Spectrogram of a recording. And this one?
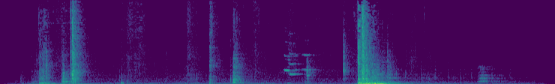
open heavy door step out close door muffled dog bark
A person opens a heavy wood door, steps through, slams the door shut, and from outside we hear a muffled single bark from the dog next door.
Hear all of my packs here.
